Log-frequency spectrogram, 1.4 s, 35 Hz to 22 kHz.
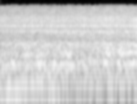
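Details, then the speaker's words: Golf 1.8 Turbo 150 hp (same engine as Audi A3): rough, busy idle with a steady rattling hum that disappears with slight throttle and returns at idle; owner plans to replace water pump, timing belt and tensioner kit; abnormal engine noise at idle. "Vou colocar vocês para escutarem o barulho e vocês vão ver que acelerando um pouquinho some o barulho."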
